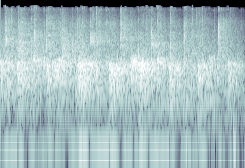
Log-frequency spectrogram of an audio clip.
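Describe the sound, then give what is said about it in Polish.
Applause from participants and volunteers of a seniors' safety project at a meeting: a dense, steady wash of many hands clapping, loud and continuous for the whole stretch, with no clear break. “wielkie brawa dla Was wszystkich.”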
